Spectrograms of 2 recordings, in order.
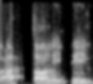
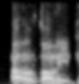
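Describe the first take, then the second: First: The article's l blends into the following t. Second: The article keeps its l sound before the t. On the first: The speaker calls it right. "Al-tolibi atau at-tolibi?" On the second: The speaker calls it wrong. "Al-tolibi atau at-tolibi?"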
